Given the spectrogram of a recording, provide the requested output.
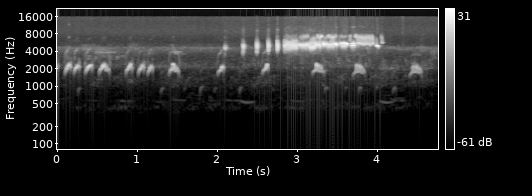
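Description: Eurasian tree sparrow giving short, rising-falling chirps in quick series, then a brief buzzy, rattling chatter before the chirps resume more slowly.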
